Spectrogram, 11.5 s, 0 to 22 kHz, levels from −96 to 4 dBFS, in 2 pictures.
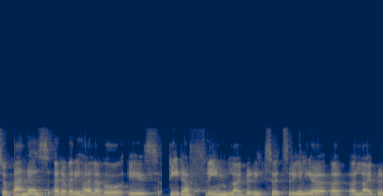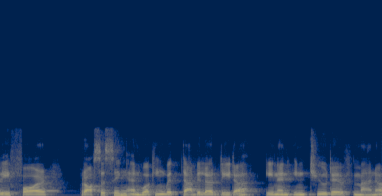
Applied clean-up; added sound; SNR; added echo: none; none; none; none.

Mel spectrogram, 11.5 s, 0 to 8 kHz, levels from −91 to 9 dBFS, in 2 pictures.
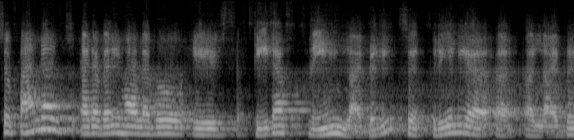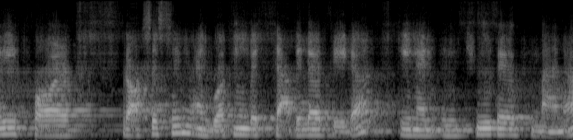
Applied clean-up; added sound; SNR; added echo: neural separator model SepFormer DNS4.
